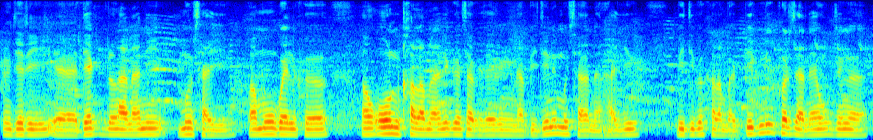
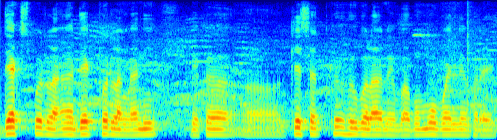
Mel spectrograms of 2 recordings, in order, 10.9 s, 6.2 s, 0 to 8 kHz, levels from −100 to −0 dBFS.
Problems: constant background noise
